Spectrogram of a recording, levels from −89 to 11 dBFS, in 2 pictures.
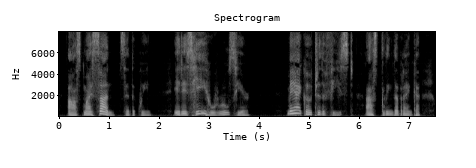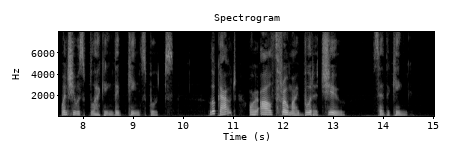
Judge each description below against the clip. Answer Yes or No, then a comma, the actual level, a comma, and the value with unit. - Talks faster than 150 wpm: Yes, average, 160 wpm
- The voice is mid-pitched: Yes, medium, 145 Hz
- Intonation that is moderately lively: No, wide, 6.3 semitones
